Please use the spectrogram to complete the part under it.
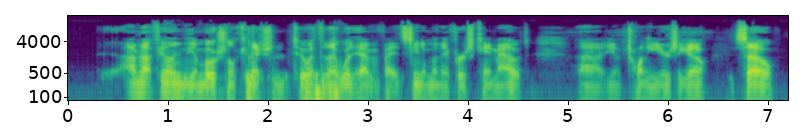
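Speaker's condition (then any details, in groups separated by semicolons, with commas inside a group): Cleft lip and palate; treated as a baby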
